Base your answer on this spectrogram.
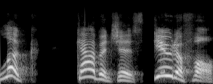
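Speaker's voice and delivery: put-on Brooklyn accent, laid on, swooping and animated. Discussing an actress in an early sound film, imitating her Brooklyn accent. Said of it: "you have to hear her Brooklyn sounding voice".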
